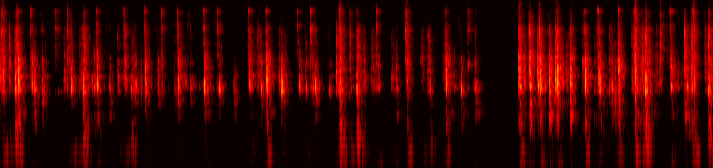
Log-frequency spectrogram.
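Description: Both hands type on a pink-backlit, typewriter-style mechanical keyboard with an aluminum body, round plastic keycaps and clicky blue-switch keys, resting on a desk. Rapid, bright, sharp clicks come in quick bursts with no low rumble. The typing stops for a moment before resuming at an even pace.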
